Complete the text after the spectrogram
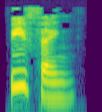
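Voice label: "beefing", English, British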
